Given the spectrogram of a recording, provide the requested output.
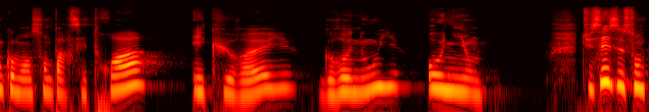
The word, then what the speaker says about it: grenouille: Oui, je me souviens d'un atelier où tout le monde tentait grenouille. Ça donnait des grenouilles ou même des grenouilleux.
